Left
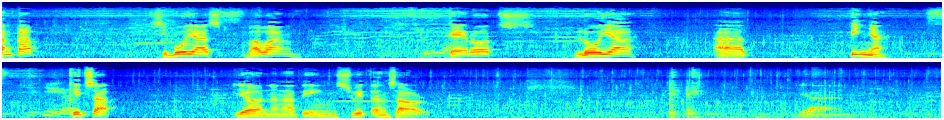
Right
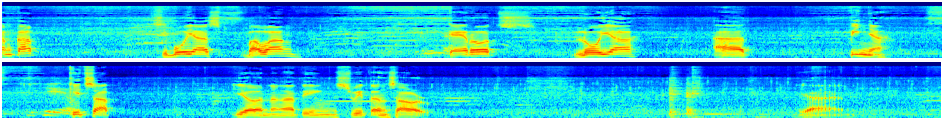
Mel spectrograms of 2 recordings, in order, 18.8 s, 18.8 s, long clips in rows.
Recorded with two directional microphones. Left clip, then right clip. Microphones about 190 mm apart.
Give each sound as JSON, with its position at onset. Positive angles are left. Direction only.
{"t": 0.0, "sound": "speech", "side_deg": 0}
{"t": 1.6, "sound": "speech", "side_deg": 0}
{"t": 4.5, "sound": "speech", "side_deg": 0}
{"t": 8.5, "sound": "speech", "side_deg": 0}
{"t": 10.0, "sound": "speech", "side_deg": 0}
{"t": 11.7, "sound": "speech", "side_deg": 0}
{"t": 17.4, "sound": "speech", "side_deg": -5}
